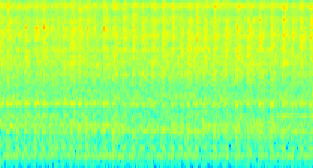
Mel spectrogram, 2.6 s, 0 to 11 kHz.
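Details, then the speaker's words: Harbor Freight 800 W two-stroke portable generator just switched from choke to run position, smoking slightly, warming up with no load; fast even buzzing beat without misses or knocks, normal idle. "That's pretty typical for a 2-stroke engine. So let it run for about a minute, kind of warm itself up or two, and then we'll plug in the extension cord."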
